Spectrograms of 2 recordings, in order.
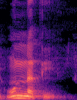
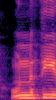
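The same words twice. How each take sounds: First: उन्नति with a short final इ, falling; lower, short-ended उन्नति as the model; correct pronunciation demo. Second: उन्नति with the final ई held long; wrong pronunciation demo. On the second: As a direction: stretch the end of उन्नति as a mistake. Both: Shown as a demonstration. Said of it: "उन्नति नहीं".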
